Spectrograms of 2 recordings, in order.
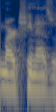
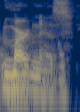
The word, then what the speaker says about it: Martinez: Say it properly, Mike. Martinez, not Martinez. – Martinez. Say it like an Englishman.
